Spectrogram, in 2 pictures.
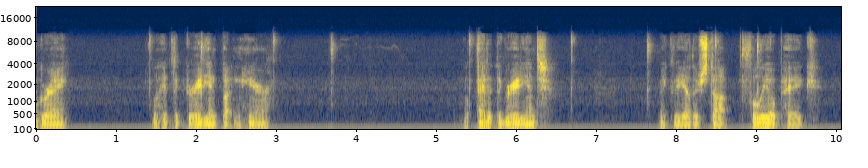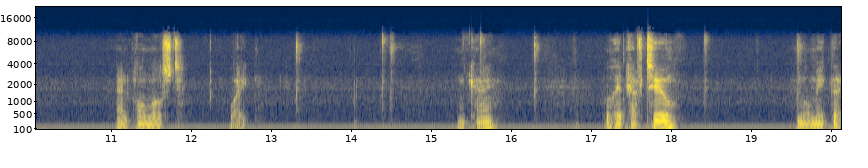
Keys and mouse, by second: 16.9 F2, 17.9-19.2 drag.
